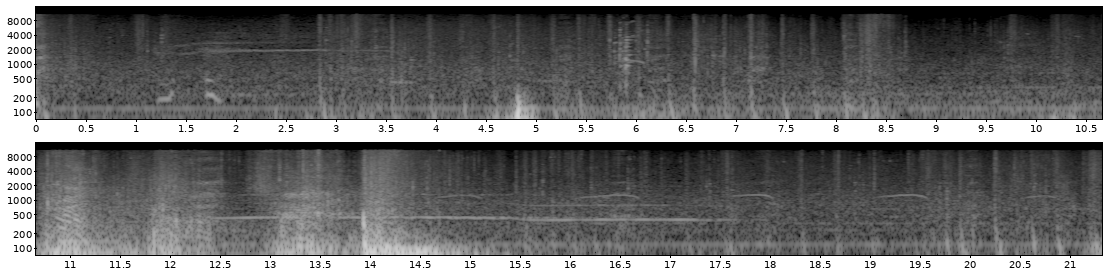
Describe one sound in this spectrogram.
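Heavy footsteps tread over grass and dirt.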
